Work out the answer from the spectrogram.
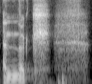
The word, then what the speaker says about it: anCnoc: un single malt alors qui s'écrit a n C n o C mais qui se prononce ça se prononce donc Anok nockdou donc qui est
